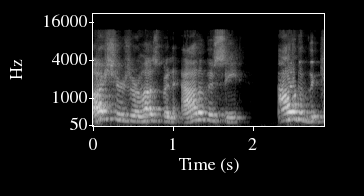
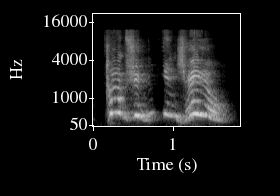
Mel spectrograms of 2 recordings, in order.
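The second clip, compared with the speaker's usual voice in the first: very high, shrill screaming outburst. Retelling what a woman two tables away screamed out: imitating a woman screaming. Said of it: "she just screams it out".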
